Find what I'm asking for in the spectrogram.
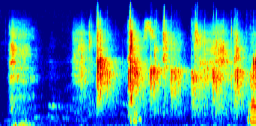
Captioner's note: applause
